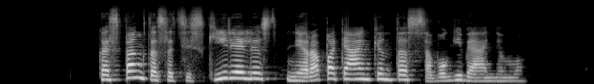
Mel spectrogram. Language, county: Lithuanian, Kaunas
